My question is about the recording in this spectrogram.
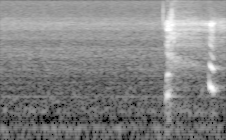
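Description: Faint room tone, then near the end one short, high vocal burst from a woman: the first catch of a giggle.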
